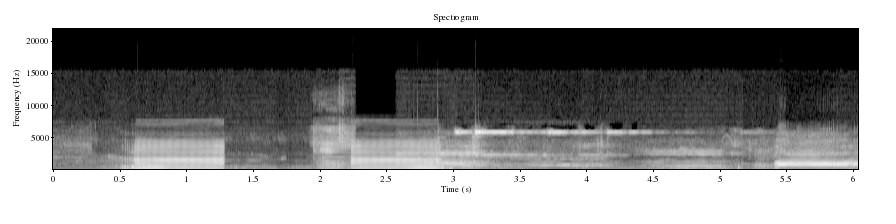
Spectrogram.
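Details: Indian village cow giving a run of loud moos, several short bawling calls of about a second each, some rising then falling, with steady background tones running through.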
